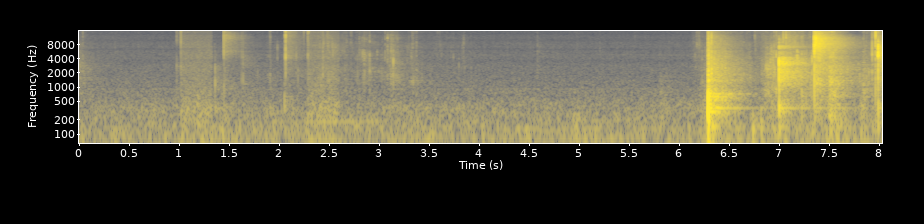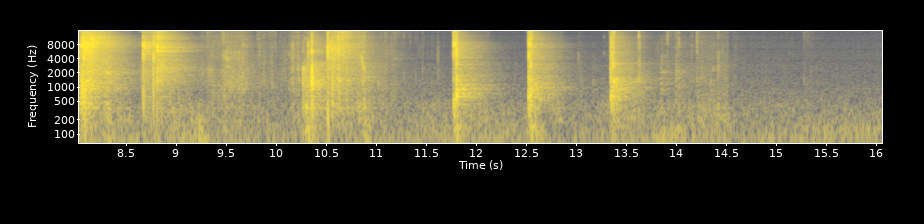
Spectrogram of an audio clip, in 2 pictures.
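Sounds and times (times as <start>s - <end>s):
slime popping and crackling: 6.2s - 14.6s.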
